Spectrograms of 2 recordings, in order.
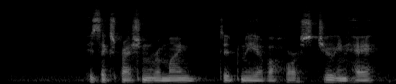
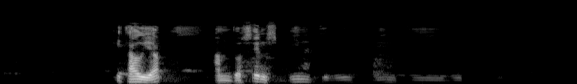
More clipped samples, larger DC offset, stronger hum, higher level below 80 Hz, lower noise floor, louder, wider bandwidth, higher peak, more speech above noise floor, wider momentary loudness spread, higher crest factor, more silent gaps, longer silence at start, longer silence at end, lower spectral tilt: neither; neither; neither; second, -88 dBFS vs -66 dBFS; second, -67 dBFS vs -86 dBFS; second, -39 LUFS vs -20 LUFS; first, 16 kHz vs 7.6 kHz; second, -22 dBFS vs -2 dBFS; second, 27 dB vs 65 dB; second, 9 LU vs 23 LU; second, 18 dB vs 24 dB; neither; second, 0.85 s vs 1.15 s; second, 0.15 s vs 2.5 s; second, -3.5 dB/octave vs -5.5 dB/octave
